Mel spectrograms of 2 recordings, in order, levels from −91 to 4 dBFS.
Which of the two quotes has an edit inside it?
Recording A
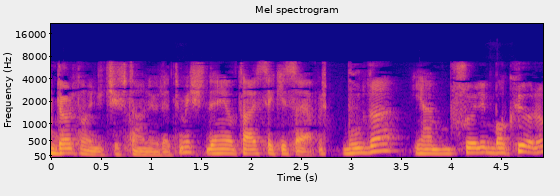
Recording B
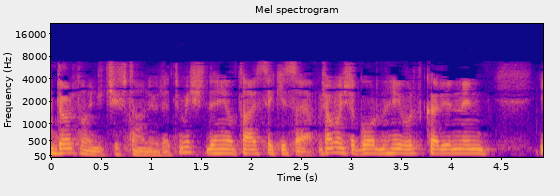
A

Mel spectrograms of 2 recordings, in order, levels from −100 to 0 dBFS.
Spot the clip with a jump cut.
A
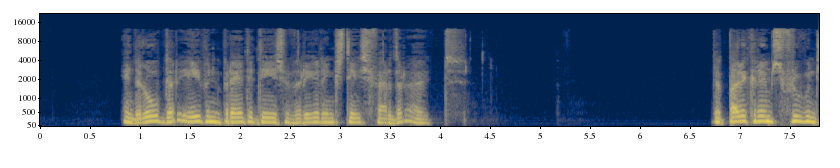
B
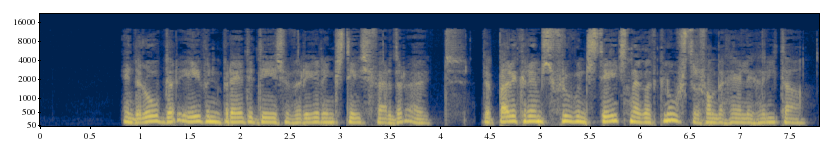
B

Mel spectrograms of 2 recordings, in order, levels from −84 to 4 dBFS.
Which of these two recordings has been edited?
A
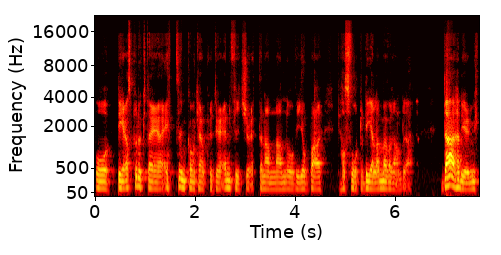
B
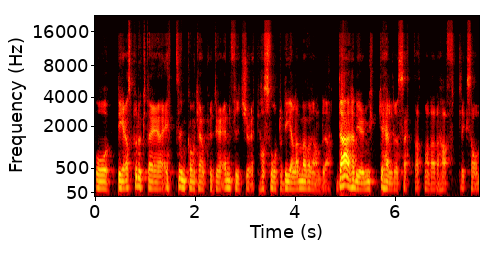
B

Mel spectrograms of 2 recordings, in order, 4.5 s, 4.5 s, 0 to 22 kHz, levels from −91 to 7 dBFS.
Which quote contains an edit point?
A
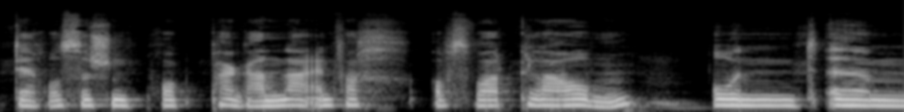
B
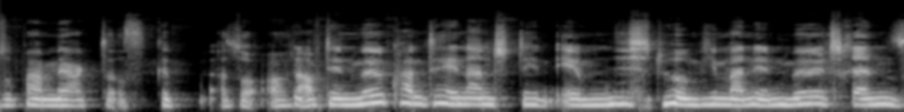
B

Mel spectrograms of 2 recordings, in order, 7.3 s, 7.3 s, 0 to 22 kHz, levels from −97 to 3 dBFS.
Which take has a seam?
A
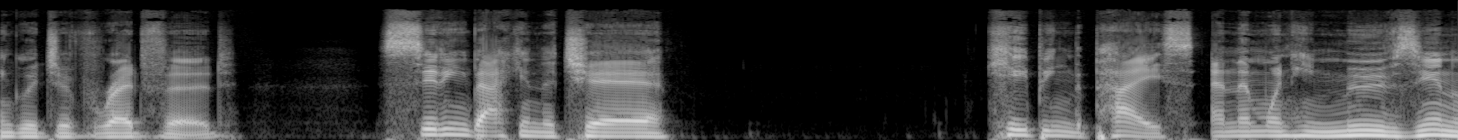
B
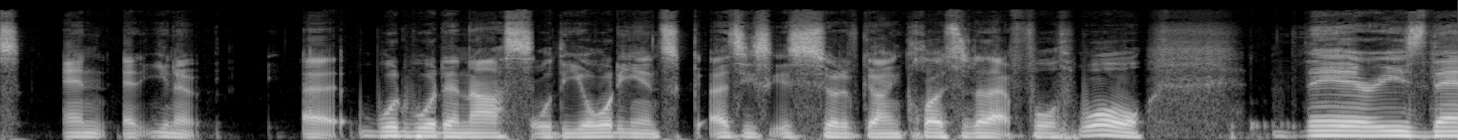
B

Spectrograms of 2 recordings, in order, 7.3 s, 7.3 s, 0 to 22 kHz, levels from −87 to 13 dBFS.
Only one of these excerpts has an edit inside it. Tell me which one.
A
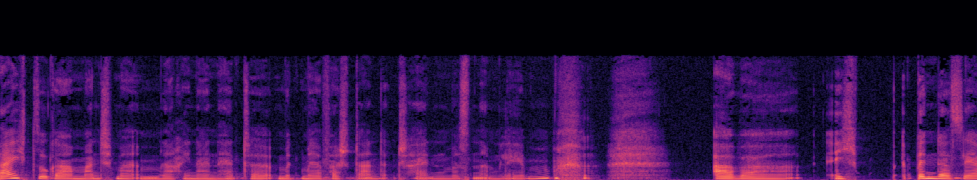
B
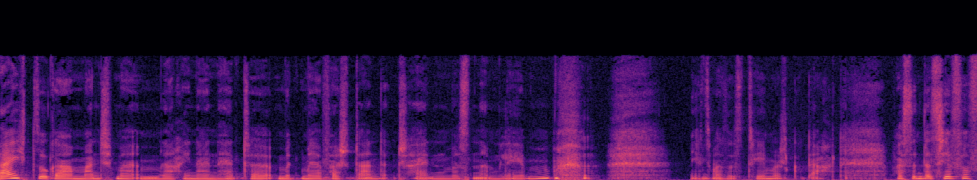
B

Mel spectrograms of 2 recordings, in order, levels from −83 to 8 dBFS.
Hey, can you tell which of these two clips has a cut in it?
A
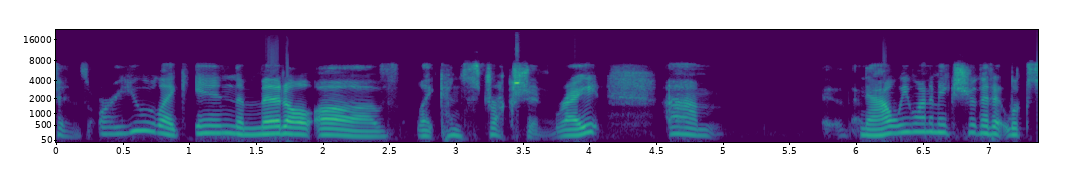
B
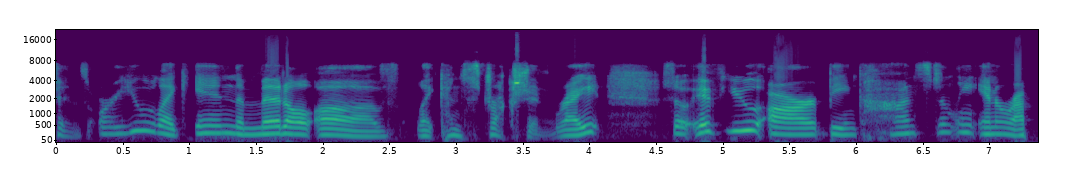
A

